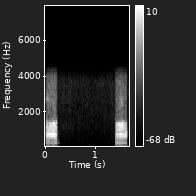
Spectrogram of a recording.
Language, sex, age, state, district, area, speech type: Sindhi, male, 18-30, Maharashtra, Mumbai Suburban, urban, conversation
